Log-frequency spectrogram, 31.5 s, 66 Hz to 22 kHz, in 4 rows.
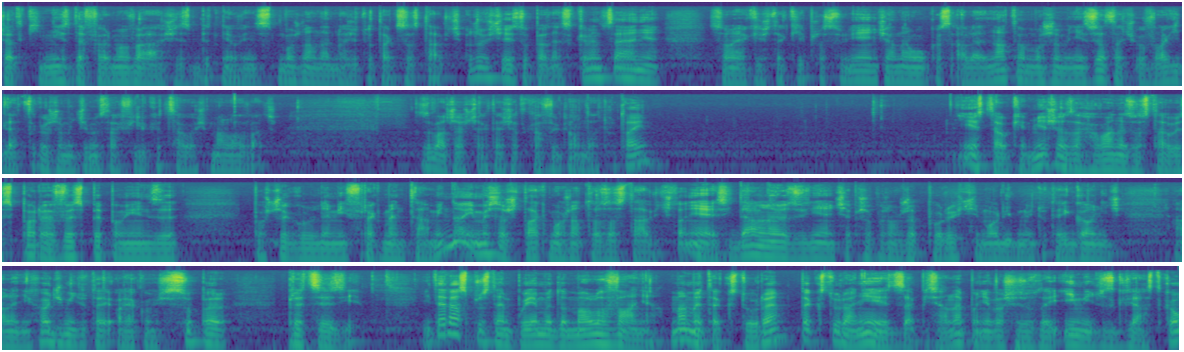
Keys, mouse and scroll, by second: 1.7 shift+Tab, 7.1 middle click, 10.7 Tab, 22.3 KP_1, 24.4 Tab.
